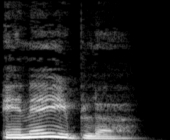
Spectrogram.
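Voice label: "enabler", British English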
